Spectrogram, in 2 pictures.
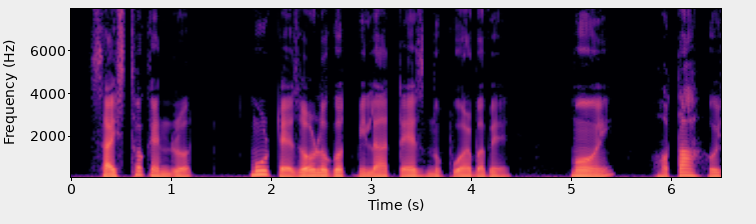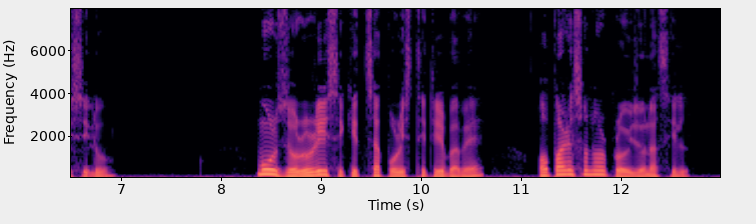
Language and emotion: Assamese, sad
